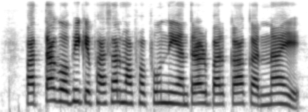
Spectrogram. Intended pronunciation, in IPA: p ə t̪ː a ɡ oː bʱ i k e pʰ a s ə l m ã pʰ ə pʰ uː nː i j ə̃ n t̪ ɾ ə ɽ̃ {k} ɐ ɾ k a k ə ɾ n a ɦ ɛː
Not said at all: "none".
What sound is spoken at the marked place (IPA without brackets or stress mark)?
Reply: p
